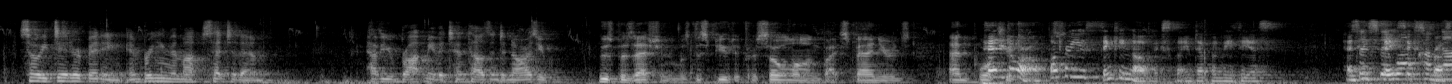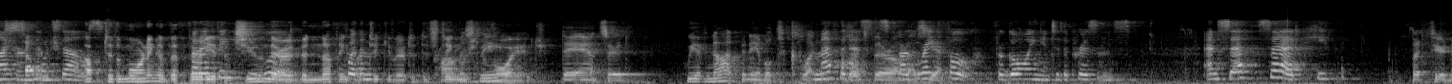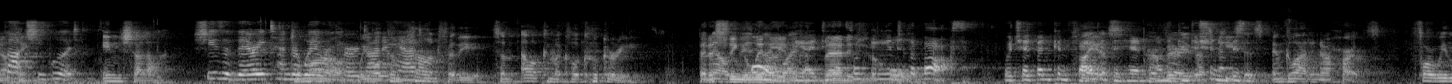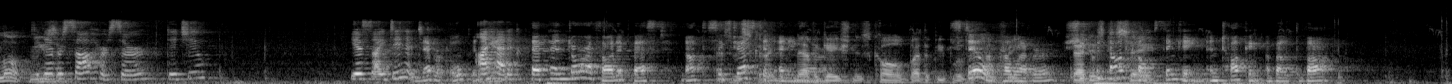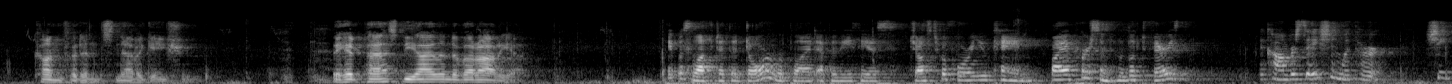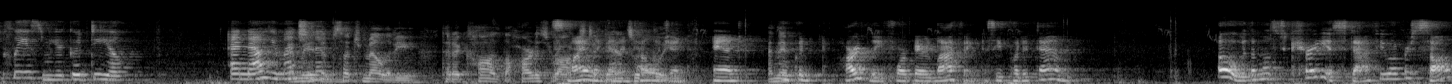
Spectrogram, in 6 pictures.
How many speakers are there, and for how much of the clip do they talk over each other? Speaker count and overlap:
4, about 28%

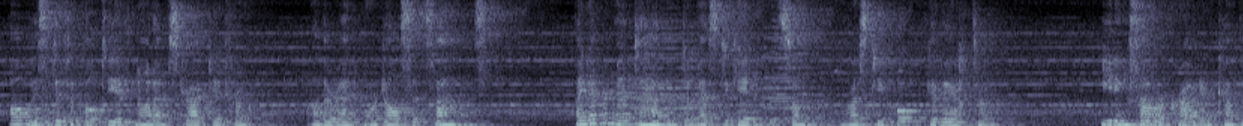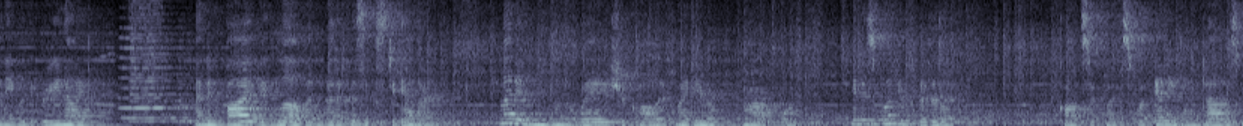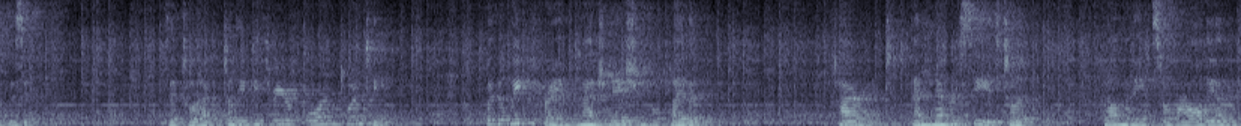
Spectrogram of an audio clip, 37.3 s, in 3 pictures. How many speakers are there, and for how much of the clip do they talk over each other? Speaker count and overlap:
1, no overlap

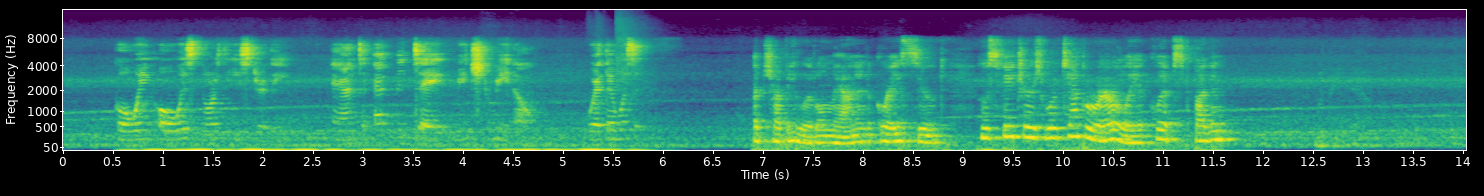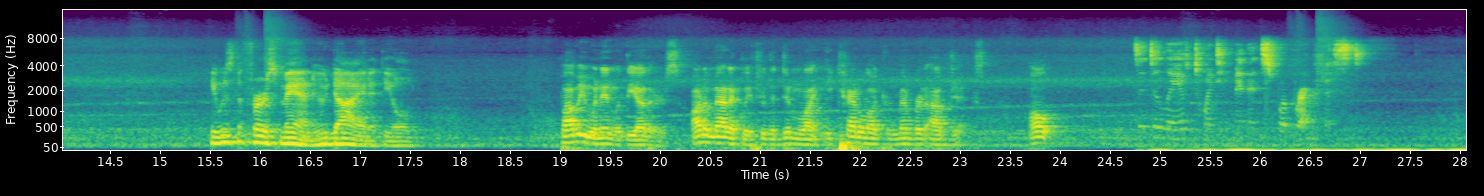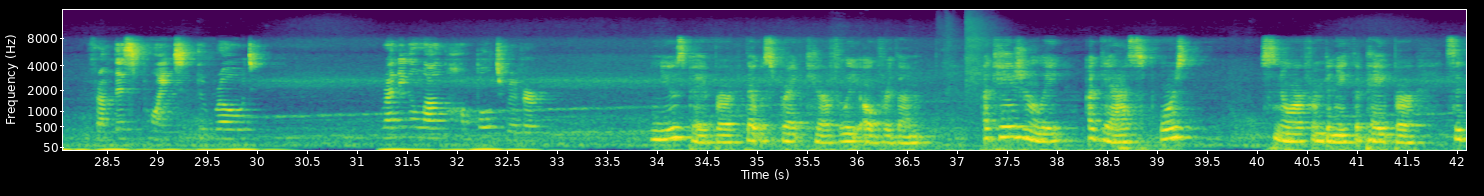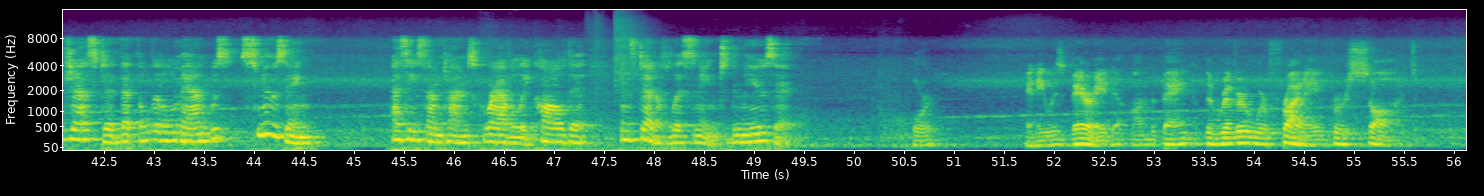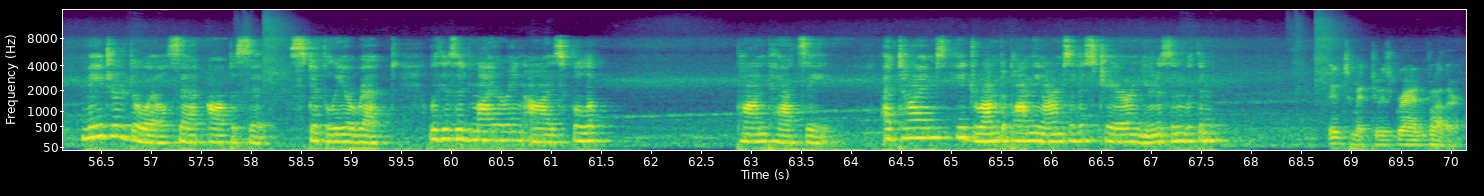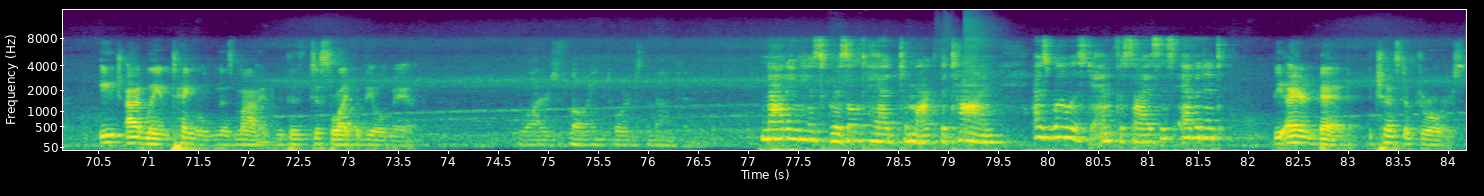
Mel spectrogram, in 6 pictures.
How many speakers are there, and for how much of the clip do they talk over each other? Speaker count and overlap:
4, no overlap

